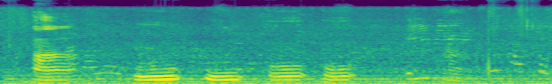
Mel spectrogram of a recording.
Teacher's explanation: जिन स्वरों के उच्चारण में जीभ का पक्ष भाग कार्य करता है, यानी पीछे वाला भाग कार्य करता है, उसे पश्च स्वर कहा जाता है।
